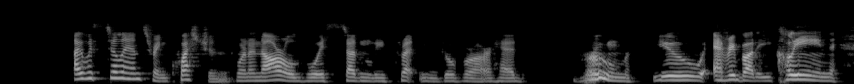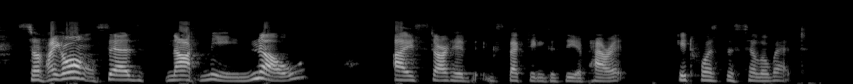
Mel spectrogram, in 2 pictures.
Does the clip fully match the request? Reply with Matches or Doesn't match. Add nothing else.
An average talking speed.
Doesn't match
